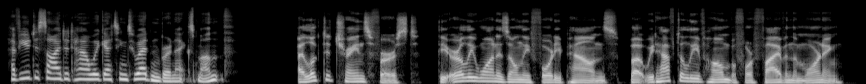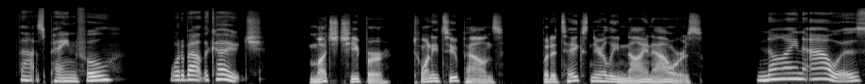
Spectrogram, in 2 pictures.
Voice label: dialog, listening travel holidays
